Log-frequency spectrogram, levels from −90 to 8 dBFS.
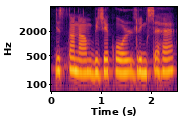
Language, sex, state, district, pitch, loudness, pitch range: Hindi, female, Punjab, Fazilka, 205 Hz, -13 LUFS, 195-215 Hz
